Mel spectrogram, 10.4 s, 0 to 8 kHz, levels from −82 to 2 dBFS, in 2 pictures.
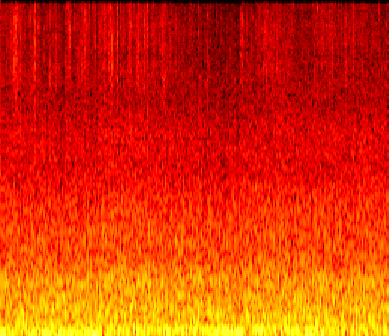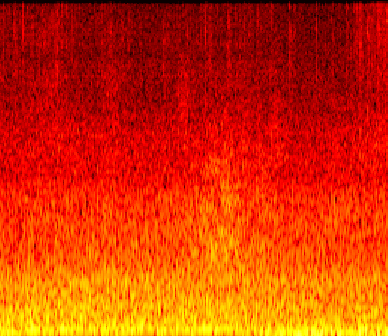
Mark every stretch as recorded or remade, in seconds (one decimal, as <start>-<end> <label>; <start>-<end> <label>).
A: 0.0-1.3 recorded; 1.3-5.0 remade; 5.0-5.5 recorded; 5.5-8.7 remade; 8.7-10.0 recorded; 10.0-10.4 remade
